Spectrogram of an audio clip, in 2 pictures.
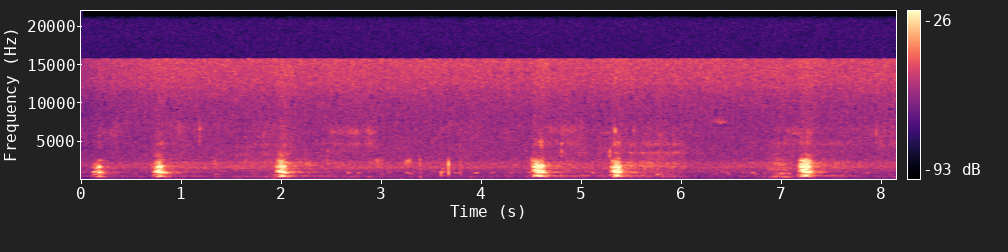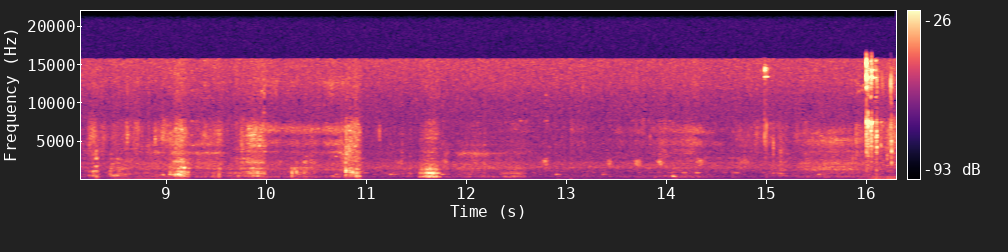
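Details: Dogs identified as an Illyrian Shepherd and a Presa Canario mix bark repeatedly outdoors, sharp single barks every one to two seconds, sometimes in quick pairs, over a steady low rumble of background noise.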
